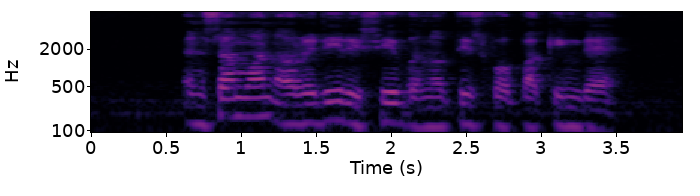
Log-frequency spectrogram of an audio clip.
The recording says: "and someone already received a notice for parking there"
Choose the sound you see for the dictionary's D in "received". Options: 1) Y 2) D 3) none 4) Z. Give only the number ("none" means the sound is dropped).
3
